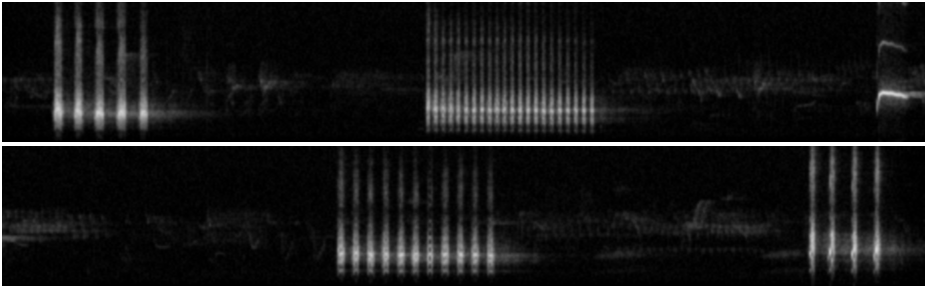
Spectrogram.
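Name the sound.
yellow-breasted chat song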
